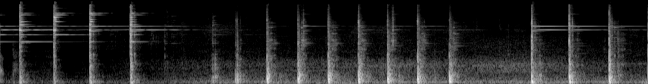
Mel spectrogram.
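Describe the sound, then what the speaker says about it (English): Sharp metallic hammer strikes ring out in a steady series while fixing a fence, around twenty blows with short pauses, some with a bright ringing clang. "Try to hammer them through"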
